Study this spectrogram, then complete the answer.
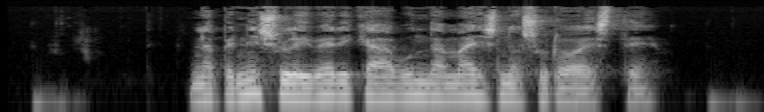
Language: Galician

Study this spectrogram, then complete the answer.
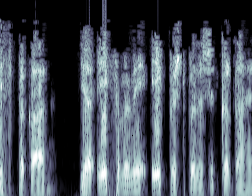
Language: Hindi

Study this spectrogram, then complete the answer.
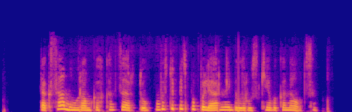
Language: Belarusian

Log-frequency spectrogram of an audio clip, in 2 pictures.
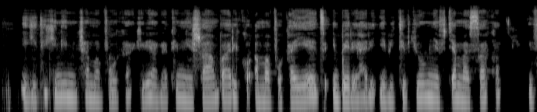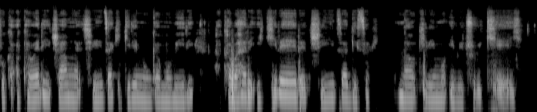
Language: Rundi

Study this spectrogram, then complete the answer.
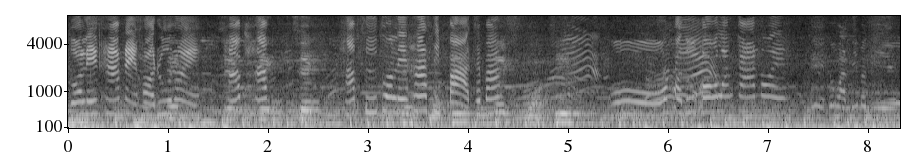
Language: Thai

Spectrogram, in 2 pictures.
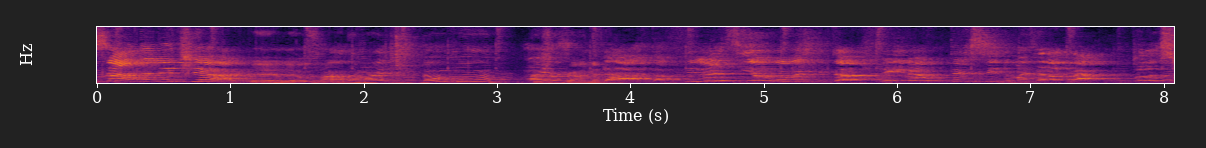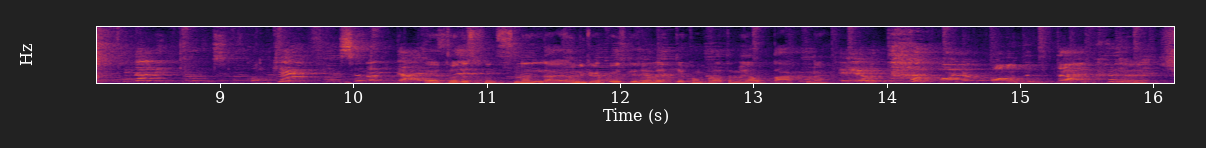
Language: Portuguese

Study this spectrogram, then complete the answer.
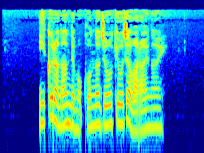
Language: Japanese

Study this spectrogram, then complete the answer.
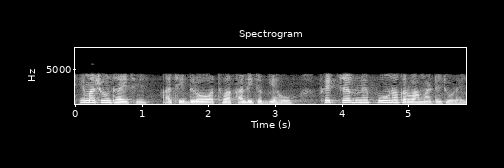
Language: Gujarati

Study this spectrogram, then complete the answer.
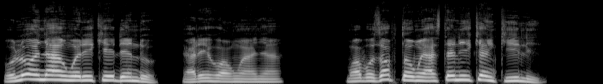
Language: Igbo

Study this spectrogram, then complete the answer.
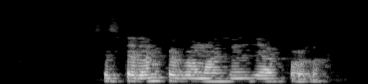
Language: Romanian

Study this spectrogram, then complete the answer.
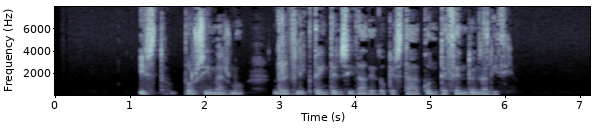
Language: Galician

